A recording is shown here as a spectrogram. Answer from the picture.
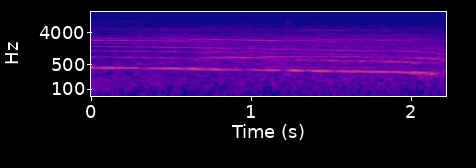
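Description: Ring announcer's voice over the microphone, drawing out one long held call that falls slowly in pitch and ends near the end.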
